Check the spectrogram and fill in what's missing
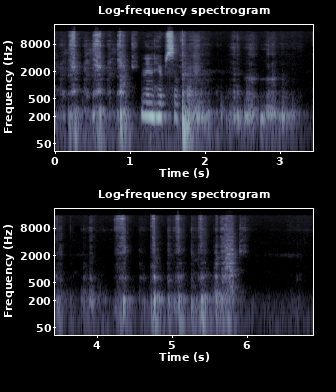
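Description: Scissors cut through fabric for a dress pattern in a series of close, rasping snips and rubs, with someone speaking briefly between cuts before the sound fades out.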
